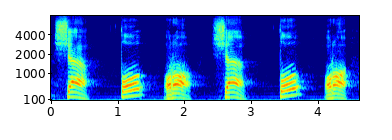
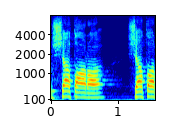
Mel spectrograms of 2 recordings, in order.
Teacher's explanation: مفتوحة شا ط را، أما الشين المفتوحة فتخرج بفتح الفم شا، وأما الطاء الساكنة التي بعدها فتخرج مقلقلة من غير فتح للفم · Shown in: first take · شا ط، وبعدها الراء مفتوحة تخرج بفتح الفم را، إذن شا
